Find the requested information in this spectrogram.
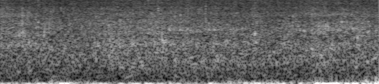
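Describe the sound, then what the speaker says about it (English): Sails flapping loosely on a slow-moving sailboat near an anchorage off Fuerteventura, a continuous low rumbling flutter mixed with wind and water noise, fairly loud and close, with no voices. "He's even letting the sails flap along, which is not normal."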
